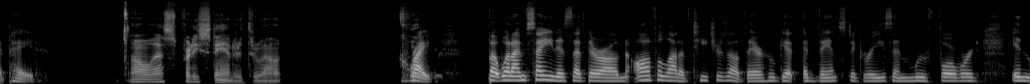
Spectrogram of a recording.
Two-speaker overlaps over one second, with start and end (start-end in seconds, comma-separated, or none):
none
